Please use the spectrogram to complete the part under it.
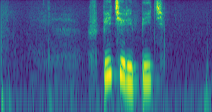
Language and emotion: Russian, neutral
